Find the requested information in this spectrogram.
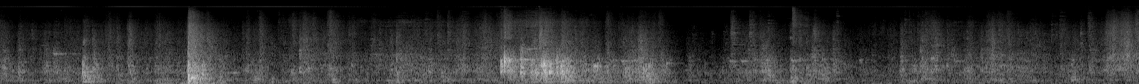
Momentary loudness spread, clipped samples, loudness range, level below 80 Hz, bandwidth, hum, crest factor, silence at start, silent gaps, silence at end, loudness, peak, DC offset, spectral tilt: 18 LU; under 0.1%; 10 LU; -46 dBFS; 16 kHz; none; 28 dB; 0 s; none; 0 s; -29 LUFS; 0 dBFS; under 0.1%; -4.5 dB/octave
